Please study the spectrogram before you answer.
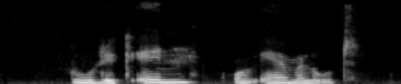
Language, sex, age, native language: Icelandic, male, 9, Icelandic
